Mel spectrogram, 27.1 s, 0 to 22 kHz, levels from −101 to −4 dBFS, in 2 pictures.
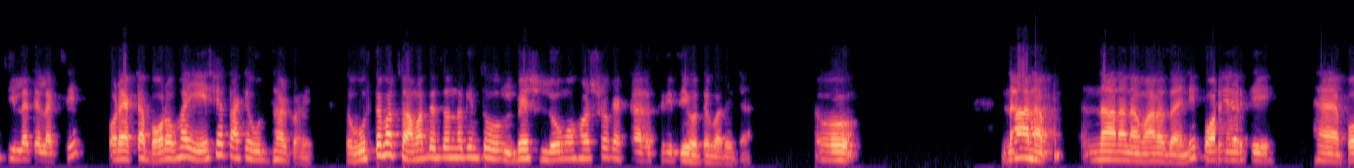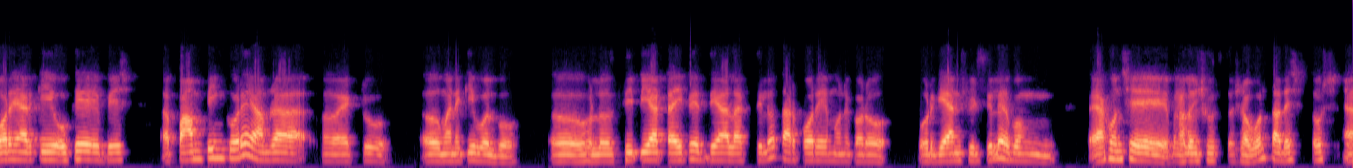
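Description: No technical faults can be heard anywhere in the recording, which stays stable and intact throughout.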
